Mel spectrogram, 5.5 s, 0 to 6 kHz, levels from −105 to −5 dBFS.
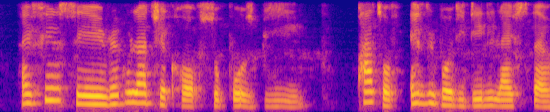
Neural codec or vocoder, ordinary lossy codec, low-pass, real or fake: vocoder, 22.05 kHz, 80 mel bands, HiFi-GAN; Opus, 64 kbps; 5.4 kHz; fake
